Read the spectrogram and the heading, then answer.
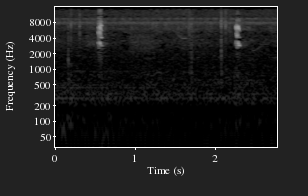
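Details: At a nest, where a mother myna brings her baby to the nest's edge, two brief, thin, high squeaks sound about one and a half seconds apart over faint hiss.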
